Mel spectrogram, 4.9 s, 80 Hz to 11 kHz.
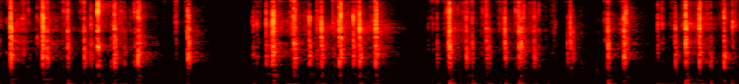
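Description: Fingertips type on a Logitech POP Keys, a compact, hollow plastic mechanical keyboard with a yellow plastic case and round black and grey plastic keycaps. It gives a fast, steady stream of short, clacky taps with a deep, hollow thud under bright key clicks. The taps stop for a brief pause near the 1.5-second mark, then continue.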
